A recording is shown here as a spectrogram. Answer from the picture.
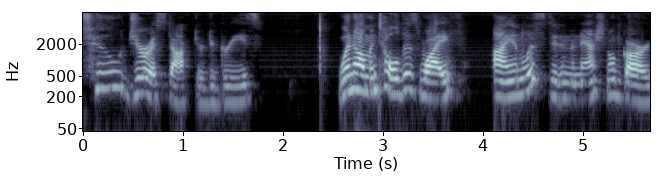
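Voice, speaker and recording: A woman speaks at a moderate pace with lively intonation in a normal speaking voice. The sound is dry and close, with no echo. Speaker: keynote speaker. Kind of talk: keynote talk.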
